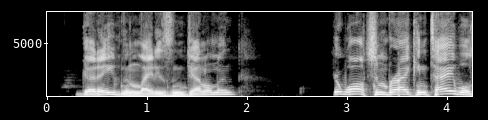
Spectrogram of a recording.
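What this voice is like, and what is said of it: Put-on Tennessee accent. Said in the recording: “he's got a Tennessee accent”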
